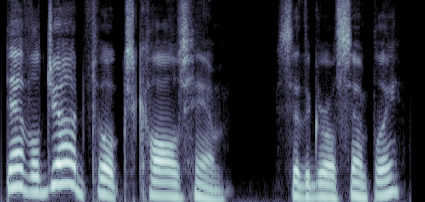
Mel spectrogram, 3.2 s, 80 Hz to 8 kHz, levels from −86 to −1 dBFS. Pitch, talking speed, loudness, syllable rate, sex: 160 Hz, 170 wpm, -18 LUFS, 4.1 syllables/s, male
